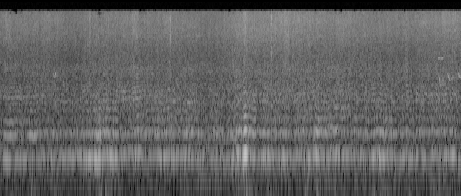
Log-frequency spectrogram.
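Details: Steady hum of honey bees coming and going at a Top Bar Hive entrance while foraging for nectar, a continuous layered drone from many wingbeats with one sharp, louder buzz near the middle as a bee flies past.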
